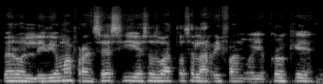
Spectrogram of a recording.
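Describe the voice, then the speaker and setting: Podcast co-host: Mexican man with a slightly high-pitched voice, loose street-slang conversational delivery. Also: little pitch movement, quick pace, fairly bright tone. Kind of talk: casual podcast chat.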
